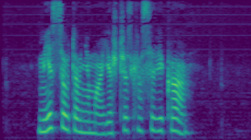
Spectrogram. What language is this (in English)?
Belarusian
